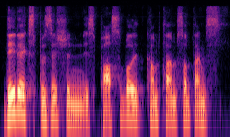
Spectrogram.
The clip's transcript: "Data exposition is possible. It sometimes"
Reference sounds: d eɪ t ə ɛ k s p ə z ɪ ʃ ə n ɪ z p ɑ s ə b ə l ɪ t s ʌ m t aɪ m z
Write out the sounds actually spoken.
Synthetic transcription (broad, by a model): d eɪ t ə ɛ k s p ə z ɪ ʃ ə n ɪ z p ɑ s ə b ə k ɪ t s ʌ m t aɪ m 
